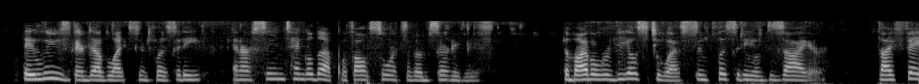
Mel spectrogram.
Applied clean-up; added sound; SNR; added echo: neural mask model Resemble Enhance denoiser.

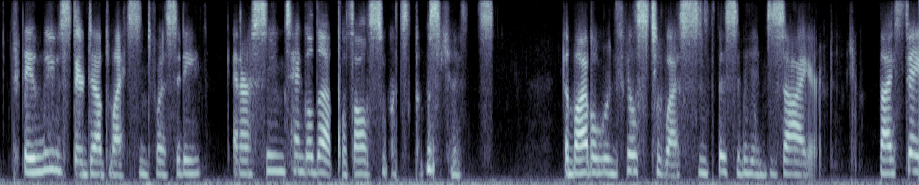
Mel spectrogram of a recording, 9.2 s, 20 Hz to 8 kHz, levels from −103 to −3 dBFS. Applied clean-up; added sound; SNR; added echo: neural diffusion model UNIVERSE++.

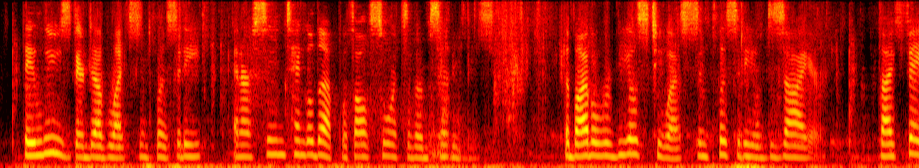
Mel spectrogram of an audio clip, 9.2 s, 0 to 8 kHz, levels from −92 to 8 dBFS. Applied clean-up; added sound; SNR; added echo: neural separator model SepFormer DNS4.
